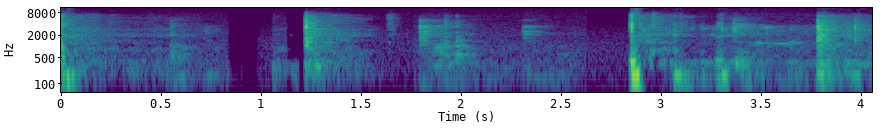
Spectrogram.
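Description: Headset being put on and handled against its microphone: about four sharp clicks and knocks with faint rustling between them.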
